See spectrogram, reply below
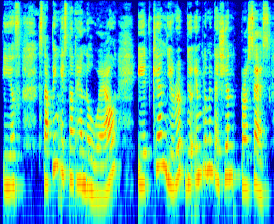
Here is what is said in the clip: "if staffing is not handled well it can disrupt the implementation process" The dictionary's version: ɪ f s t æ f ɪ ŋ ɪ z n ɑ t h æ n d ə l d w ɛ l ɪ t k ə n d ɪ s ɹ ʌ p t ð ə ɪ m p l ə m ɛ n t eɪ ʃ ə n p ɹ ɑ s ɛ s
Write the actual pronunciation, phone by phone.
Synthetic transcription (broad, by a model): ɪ f s t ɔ p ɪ ŋ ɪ s n ɑ t h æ n d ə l w ɛ l ɪ t k ə n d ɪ ɹ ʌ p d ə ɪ m p l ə m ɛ n t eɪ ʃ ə n p ɹ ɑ s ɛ s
